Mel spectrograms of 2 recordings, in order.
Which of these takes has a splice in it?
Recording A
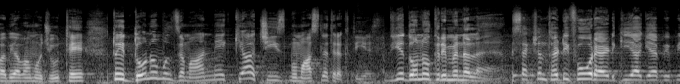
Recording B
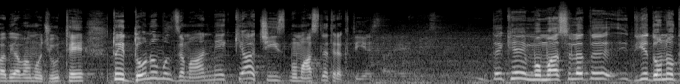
A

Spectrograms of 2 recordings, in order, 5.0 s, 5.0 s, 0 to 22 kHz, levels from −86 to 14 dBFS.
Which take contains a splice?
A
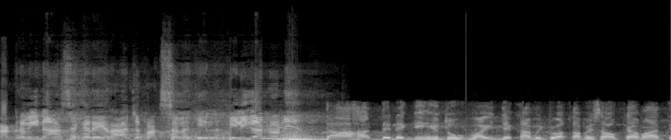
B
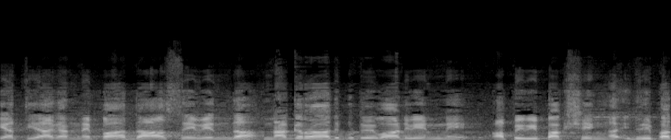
A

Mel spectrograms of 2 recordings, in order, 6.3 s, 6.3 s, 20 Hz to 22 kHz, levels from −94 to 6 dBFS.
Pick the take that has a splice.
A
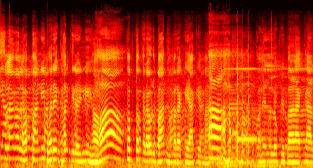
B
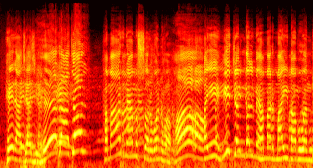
A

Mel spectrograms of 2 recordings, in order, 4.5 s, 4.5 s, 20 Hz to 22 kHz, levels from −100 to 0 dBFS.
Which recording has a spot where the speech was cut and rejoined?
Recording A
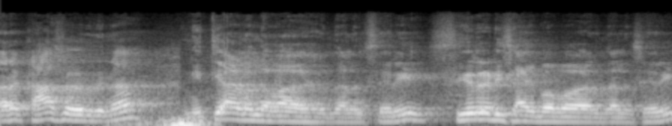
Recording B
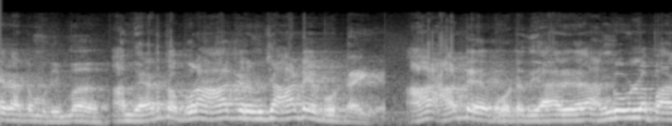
A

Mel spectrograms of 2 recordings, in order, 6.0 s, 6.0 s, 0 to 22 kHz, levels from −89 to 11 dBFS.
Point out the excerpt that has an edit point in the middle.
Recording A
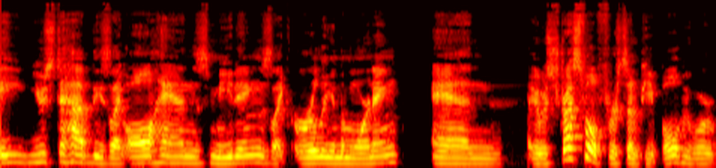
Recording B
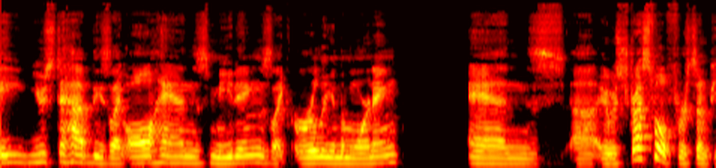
A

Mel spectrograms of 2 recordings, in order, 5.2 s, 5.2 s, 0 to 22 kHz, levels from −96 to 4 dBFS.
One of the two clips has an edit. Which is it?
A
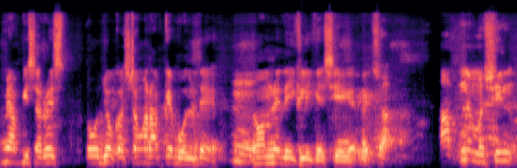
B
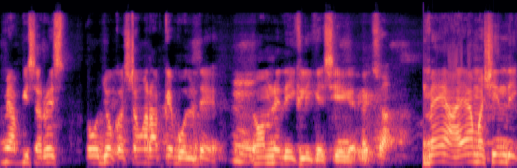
B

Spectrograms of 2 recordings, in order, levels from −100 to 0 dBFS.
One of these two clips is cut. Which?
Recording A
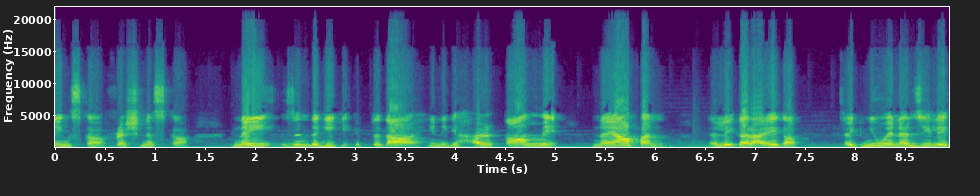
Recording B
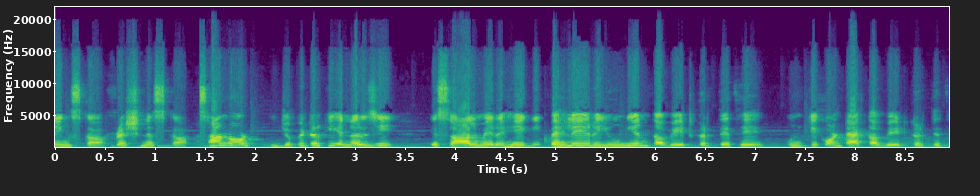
B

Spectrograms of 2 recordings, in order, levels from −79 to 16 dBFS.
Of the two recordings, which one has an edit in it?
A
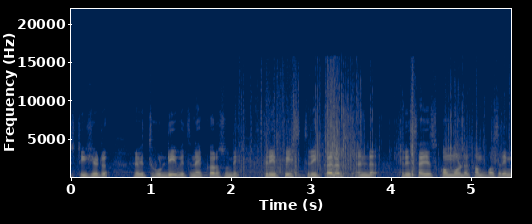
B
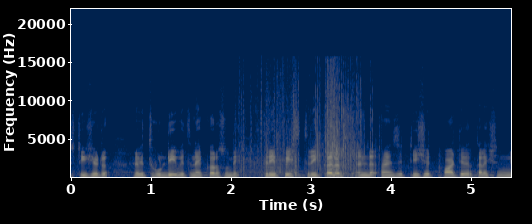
B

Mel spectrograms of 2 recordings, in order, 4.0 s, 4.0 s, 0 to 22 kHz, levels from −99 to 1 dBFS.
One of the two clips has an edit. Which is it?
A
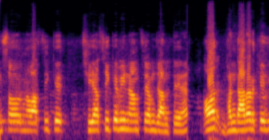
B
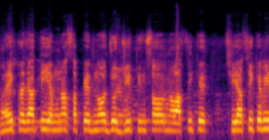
A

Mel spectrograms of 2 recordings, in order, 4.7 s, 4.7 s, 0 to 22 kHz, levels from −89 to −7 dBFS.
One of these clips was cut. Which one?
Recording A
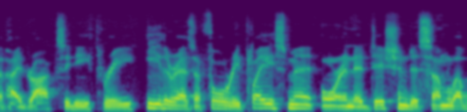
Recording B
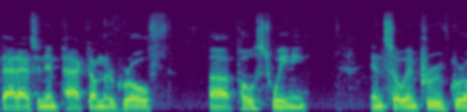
A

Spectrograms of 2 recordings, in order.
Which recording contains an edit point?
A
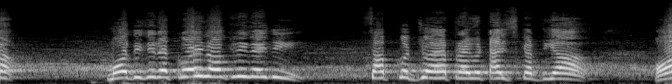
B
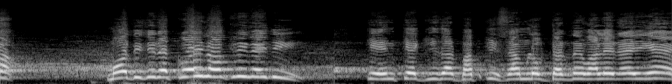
B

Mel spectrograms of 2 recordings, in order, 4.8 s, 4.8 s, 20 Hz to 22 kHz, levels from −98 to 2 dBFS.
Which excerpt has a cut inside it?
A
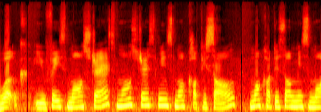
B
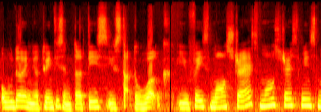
A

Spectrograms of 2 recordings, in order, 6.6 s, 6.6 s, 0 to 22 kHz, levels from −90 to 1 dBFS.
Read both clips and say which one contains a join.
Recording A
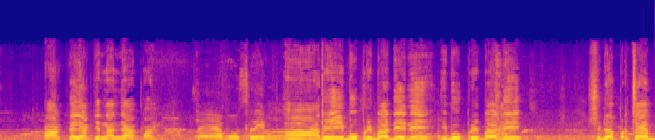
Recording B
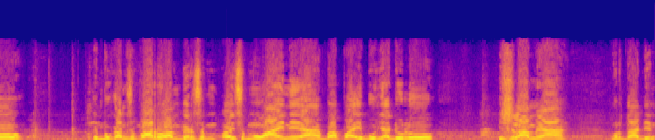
A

